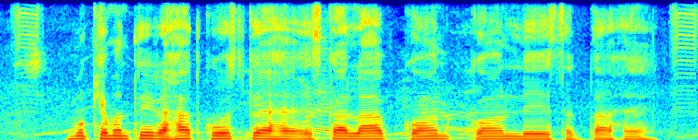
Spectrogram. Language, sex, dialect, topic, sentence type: Hindi, male, Garhwali, banking, question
